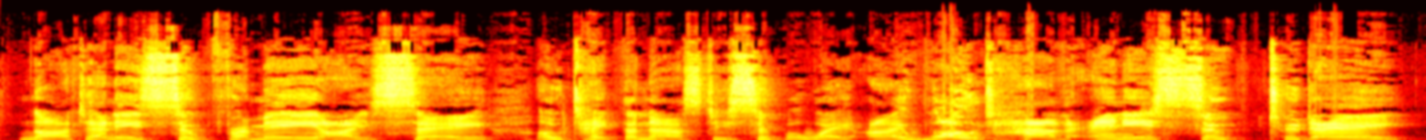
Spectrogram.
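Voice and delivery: full-volume tantrum, building to a shriek; high, roaring refusal; screaming at the top. Acted. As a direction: scream it as loud as you can. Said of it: "he screams as loud as he is able".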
